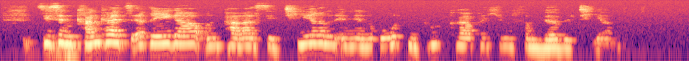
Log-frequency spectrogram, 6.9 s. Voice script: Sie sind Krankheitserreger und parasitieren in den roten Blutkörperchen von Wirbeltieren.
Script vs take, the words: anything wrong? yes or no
no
